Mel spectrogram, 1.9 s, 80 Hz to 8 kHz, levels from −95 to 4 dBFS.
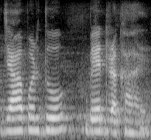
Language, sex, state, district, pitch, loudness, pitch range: Hindi, female, Tripura, West Tripura, 220 Hz, -17 LUFS, 205-225 Hz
